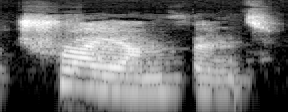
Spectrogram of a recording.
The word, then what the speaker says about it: triumphant: a triumph triumphant yeah strategy on the second syllable triumphant triangle t t r i u m p h a n t triumphant triumphant you know that when we have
